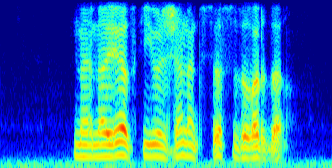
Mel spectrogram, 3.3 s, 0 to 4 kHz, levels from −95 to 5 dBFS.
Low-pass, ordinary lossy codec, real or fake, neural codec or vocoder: 3.6 kHz; Opus, 16 kbps; fake; autoencoder, 22.05 kHz, a latent of 192 numbers a frame, VITS, trained on many speakers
